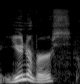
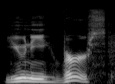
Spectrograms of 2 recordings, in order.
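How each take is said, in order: First: Said in the usual way. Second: Universe said slowly as uni-verse, one song; split pronunciation. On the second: Shown as a demonstration. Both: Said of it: "or universe".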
